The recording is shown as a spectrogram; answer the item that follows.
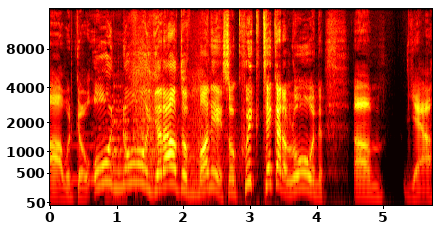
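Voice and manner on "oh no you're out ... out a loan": put-on Scottish accent, higher, slower. Speaker recalls a childhood game's advisor warning about money; Theme Park World advisor's Scottish accent. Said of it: "extremely Scottish sounding".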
